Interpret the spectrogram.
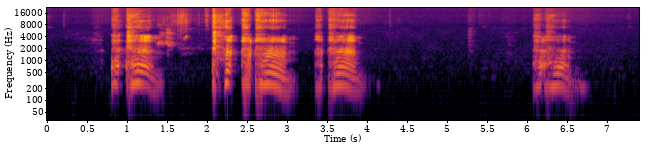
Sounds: Throat clearing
